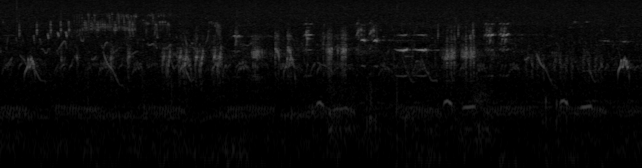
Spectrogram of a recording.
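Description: Faint chorus of small birds chirping and calling: many short overlapping notes sliding up and down, with a few lower calls now and then.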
